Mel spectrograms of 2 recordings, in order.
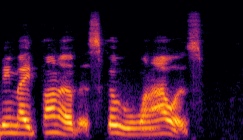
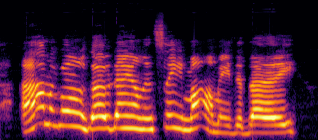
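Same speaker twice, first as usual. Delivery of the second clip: put-on high, whiny, down-home Kentucky country accent; 8 semitones higher, 6 dB louder than usual. Describing how family members talked, in a whiny country accent. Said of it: "it's a little bit more whiny sounding".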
